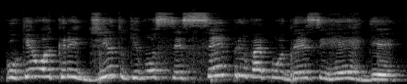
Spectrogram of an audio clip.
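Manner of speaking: ordinary talk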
